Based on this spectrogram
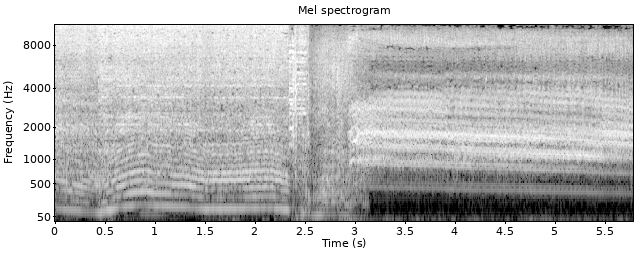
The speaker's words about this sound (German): Weißt du wirklich, wie man mit so einer Kettensäge umgeht? Wir könnten den Tannenbaum doch sonst auch einfach im Baumarkt kaufen. Ach, Kleines. Echte Männer sägen so ein Bäumchen selbst.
